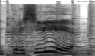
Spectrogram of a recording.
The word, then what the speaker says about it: красивее: Красивее или красивее? Сомнения в сторону. Красивее и не иначе. Скажу даже больше, в слове «красивее» ударение вообще неподвижное, а значит всегда падает на «и».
